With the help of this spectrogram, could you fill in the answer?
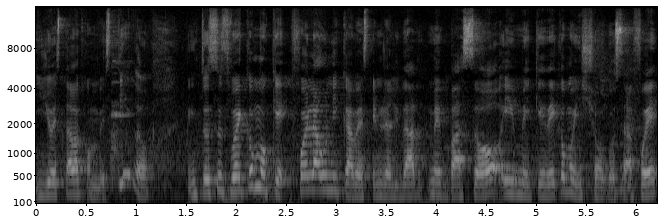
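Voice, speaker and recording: Over noticeable background noise, a woman speaks at a fairly quick pace and a medium pitch. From Ecuador, Ambato. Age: 30s. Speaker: model and sales executive. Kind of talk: casual chat.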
